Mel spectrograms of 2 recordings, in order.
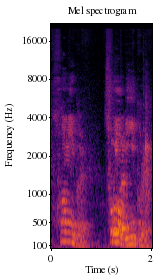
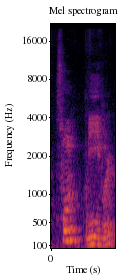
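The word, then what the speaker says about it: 솜이불: 있잖아요 요거요 발음이 뭘까요 소미 미불 그러니까 요거를 이제 보통 이제 사람들이 있잖아요 요거를 소미 이러죠 근데 사실은 요거는 이제 틀린 발음이라고 볼 수가 있어요 정확한 발음은 뭐냐 솜 솜 니불 리브이 니불 요렇게 니불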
